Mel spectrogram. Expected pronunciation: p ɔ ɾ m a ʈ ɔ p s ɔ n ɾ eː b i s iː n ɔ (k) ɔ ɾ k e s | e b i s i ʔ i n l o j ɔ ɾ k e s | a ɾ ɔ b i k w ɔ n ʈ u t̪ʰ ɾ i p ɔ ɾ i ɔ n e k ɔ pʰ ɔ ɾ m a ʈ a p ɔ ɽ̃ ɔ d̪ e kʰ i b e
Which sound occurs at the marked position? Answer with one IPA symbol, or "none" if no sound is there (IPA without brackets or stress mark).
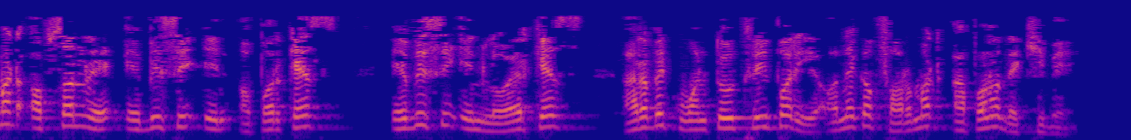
p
